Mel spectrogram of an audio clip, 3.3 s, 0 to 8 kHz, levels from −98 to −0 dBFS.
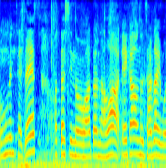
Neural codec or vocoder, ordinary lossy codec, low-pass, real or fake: codec, 16 kHz, 4 kbps, X-Codec, WavLM features, trained on Multilingual LibriSpeech; none; none; fake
